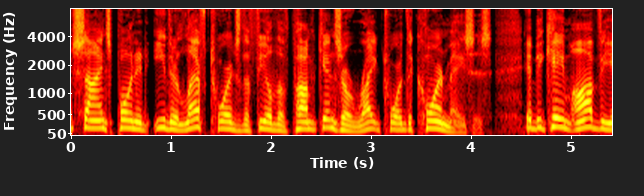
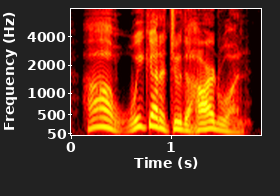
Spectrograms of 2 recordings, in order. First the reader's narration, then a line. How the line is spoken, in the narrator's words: said Gabby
